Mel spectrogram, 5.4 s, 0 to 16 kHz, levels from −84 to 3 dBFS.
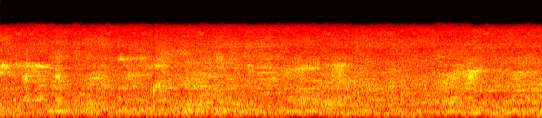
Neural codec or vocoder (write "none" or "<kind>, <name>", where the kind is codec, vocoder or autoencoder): codec, SNAC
